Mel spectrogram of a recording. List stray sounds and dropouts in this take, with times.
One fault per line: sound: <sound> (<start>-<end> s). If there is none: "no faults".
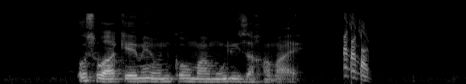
sound: chirp (3.4-3.7 s)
